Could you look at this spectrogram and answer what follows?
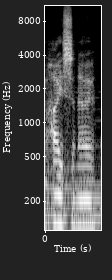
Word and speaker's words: Hisano: snow just guile hey no that's how you pronounce his name hisano it's a pleasure to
